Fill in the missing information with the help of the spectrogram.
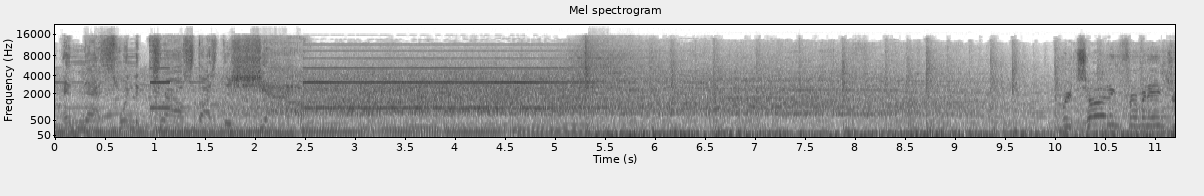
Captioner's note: crowd cheering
